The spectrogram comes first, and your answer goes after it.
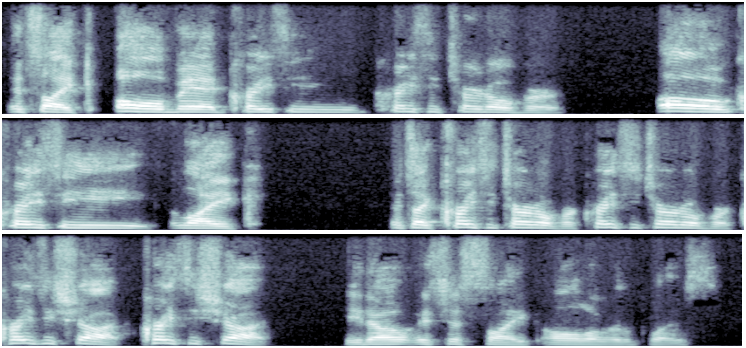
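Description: A man's voice: high-pitched, expressive, normal speed, mellow, dry recording, lo-fi sound. A man co-hosting a sports podcast in casual chat, laid-back and reacting to live games. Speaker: podcast co-host.

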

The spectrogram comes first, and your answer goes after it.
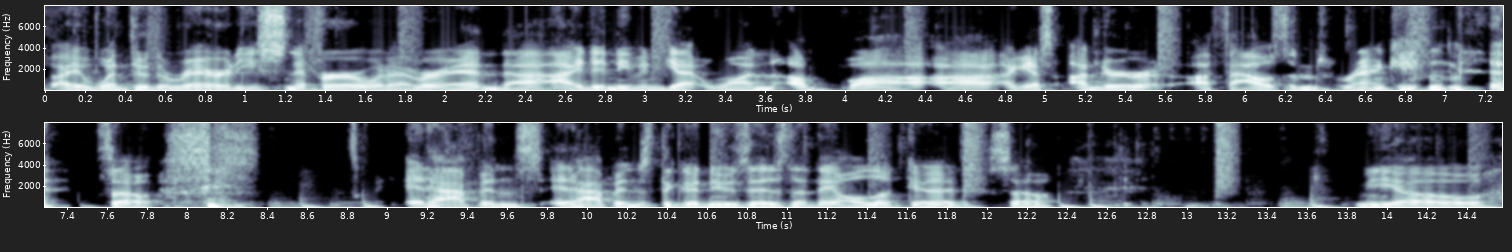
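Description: A man's voice: fairly low pitch, unhurried, fairly bright tone, faint music behind. A man in his thirties hosting a casual live morning show, chatty, laughing easily and greeting listeners by name. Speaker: host.

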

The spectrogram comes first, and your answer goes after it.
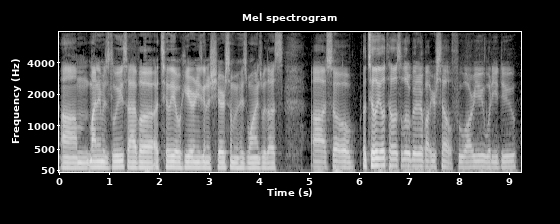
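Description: A male podcast host with a flat, even delivery. He asks brief questions and keeps his replies short in a casual interview. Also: medium pitch, brisk, clear, resonant tone, no room sound.

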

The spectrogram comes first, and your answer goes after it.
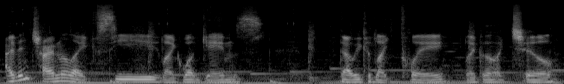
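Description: A man's voice: on the low side, a little slow, faint music behind. A young man hosting a casual podcast with friends, laid-back and joking. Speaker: podcast host. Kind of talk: casual chat among friends.

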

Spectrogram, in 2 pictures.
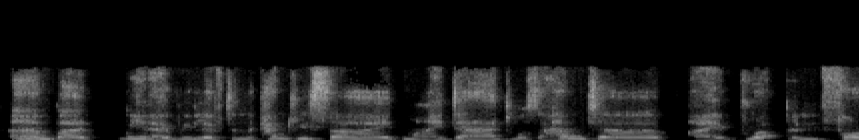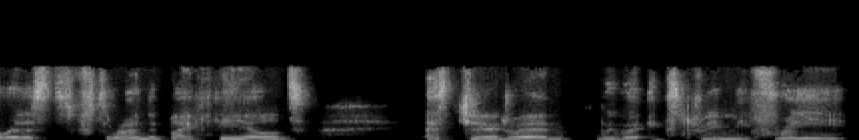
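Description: A woman's voice: high voice, fairly even intonation, a little slow, a little mellow, breathy edge, rough recording. A woman from East Germany, a middle-aged health and life coach, telling her story in a reflective, thoughtful way during an interview. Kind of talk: casual conversational interview.

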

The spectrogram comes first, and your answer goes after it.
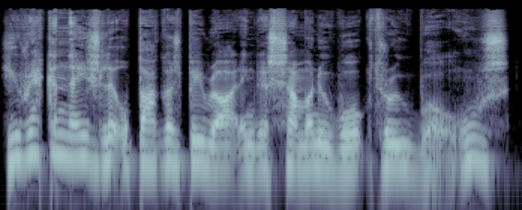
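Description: A man's voice: mid-range voice, a little fast, a little mellow, no room sound, clean studio sound, close to an everyday voice. A man voicing a crabby, coarse old male servant with blunt, slangy talk. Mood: coaching.

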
